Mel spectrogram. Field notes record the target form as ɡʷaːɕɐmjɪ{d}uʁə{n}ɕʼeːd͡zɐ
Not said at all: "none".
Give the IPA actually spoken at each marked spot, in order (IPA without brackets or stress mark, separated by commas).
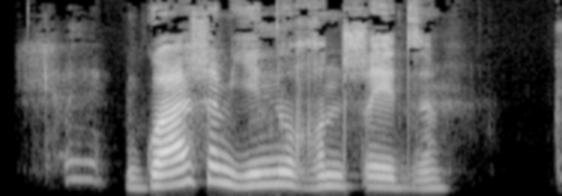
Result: n, n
